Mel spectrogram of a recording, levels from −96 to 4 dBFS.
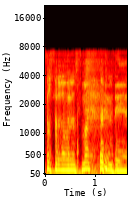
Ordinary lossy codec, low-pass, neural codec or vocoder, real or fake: none; 7.2 kHz; codec, 44.1 kHz, 2.6 kbps, SNAC; fake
